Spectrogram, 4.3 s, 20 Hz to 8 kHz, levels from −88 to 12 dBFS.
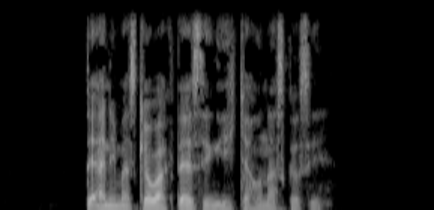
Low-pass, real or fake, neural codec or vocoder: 7.2 kHz; real; none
